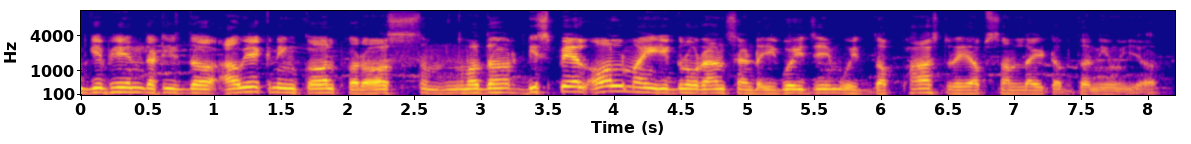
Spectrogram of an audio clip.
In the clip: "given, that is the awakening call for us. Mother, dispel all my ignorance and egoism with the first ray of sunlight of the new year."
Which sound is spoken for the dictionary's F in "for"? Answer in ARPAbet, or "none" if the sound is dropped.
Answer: P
